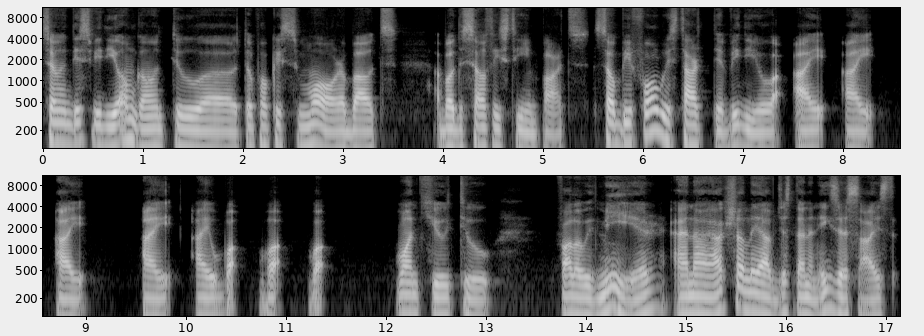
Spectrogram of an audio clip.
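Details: Man who stutters; sound and word repetitions; stuttering.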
